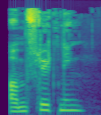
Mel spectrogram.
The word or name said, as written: omflytning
